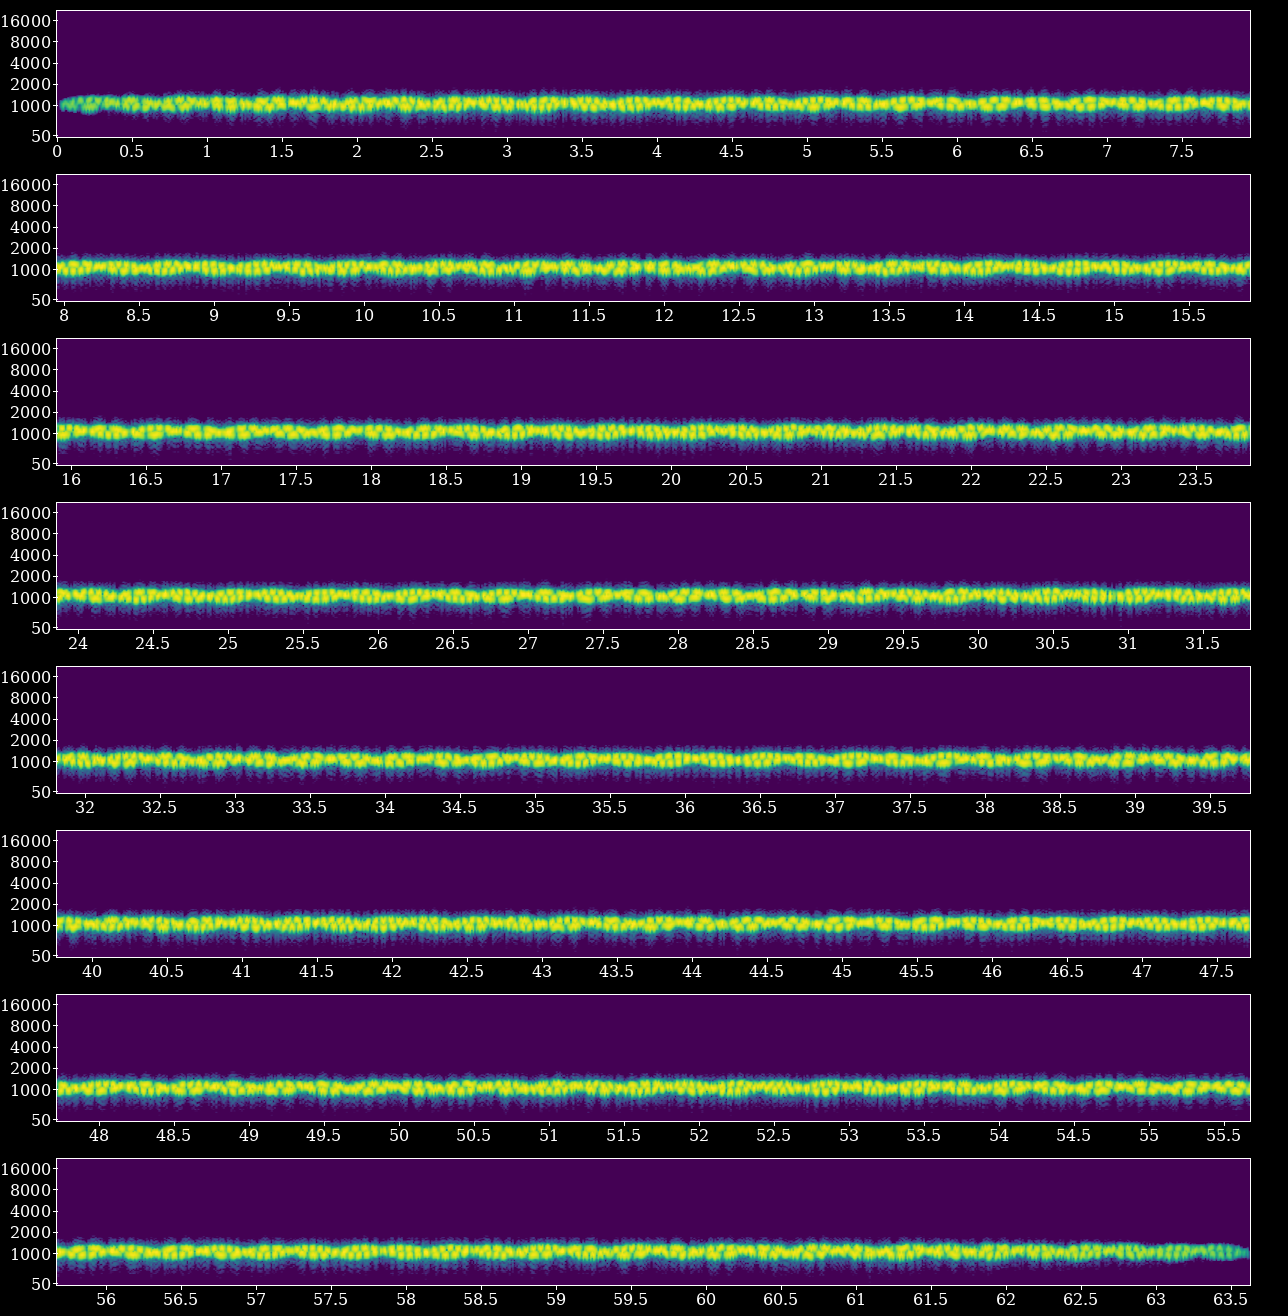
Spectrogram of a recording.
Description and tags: Here is another weird sound produced by my BeeFree software.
